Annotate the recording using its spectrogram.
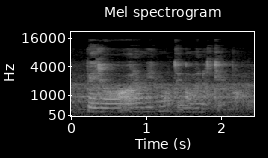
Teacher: It sounds like the Spain accent doesn't emphasize the S as much. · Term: Spanish accent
